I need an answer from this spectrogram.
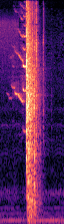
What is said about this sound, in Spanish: Vi cómo jalaron la puerta desde dentro. Escuché cómo se cerró con fuerza.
